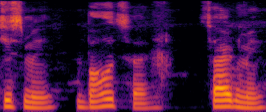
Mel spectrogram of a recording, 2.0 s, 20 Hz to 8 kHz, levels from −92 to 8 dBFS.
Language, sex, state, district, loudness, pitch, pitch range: Hindi, male, Jharkhand, Sahebganj, -22 LUFS, 150 Hz, 135-165 Hz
